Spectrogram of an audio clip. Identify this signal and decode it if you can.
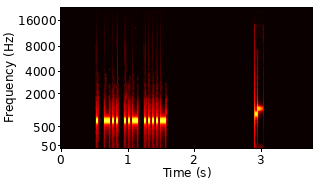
Morse code, heard as a keyed tone, about 40 wpm, 700 Hz. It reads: EDU4
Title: All Cut Numbers - 4-Digit 40wpm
